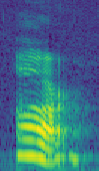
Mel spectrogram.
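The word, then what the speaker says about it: 二: It pronounced as r.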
